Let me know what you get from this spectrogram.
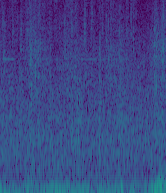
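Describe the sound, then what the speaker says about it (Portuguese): Rain falls with distant thunder in the survival video game Surviving Titan, a faint, steady hiss of rainfall running throughout with a low rumble swelling near the end. "Eita, que trovoadas. Chovendo."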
